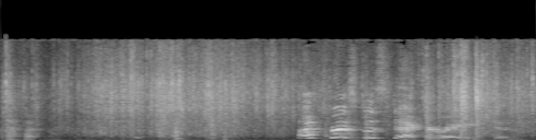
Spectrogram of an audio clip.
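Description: Gift wrapping paper crinkling and tearing as a boxed present is unwrapped, with a person's voice breaking in from about two seconds in, louder than the paper.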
